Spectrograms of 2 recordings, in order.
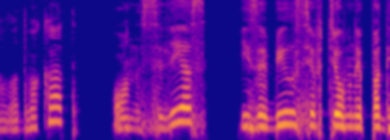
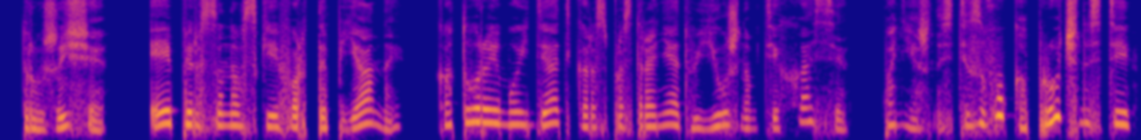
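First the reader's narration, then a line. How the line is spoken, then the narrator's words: Whisper. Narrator (Russian): вагоновожатый наклонился к нему и шепнул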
